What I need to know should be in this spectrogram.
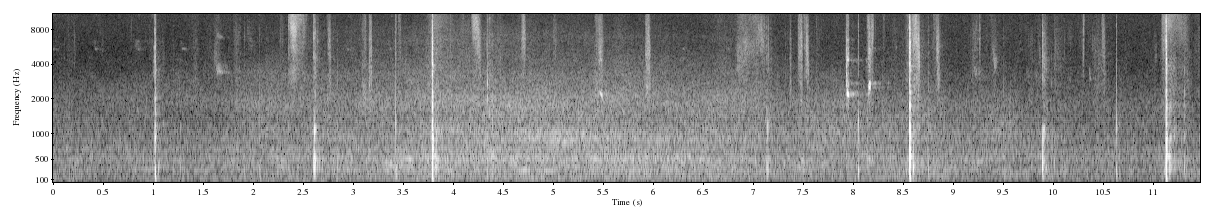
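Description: A tennis ball is struck sharply with a racket, back and forth.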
